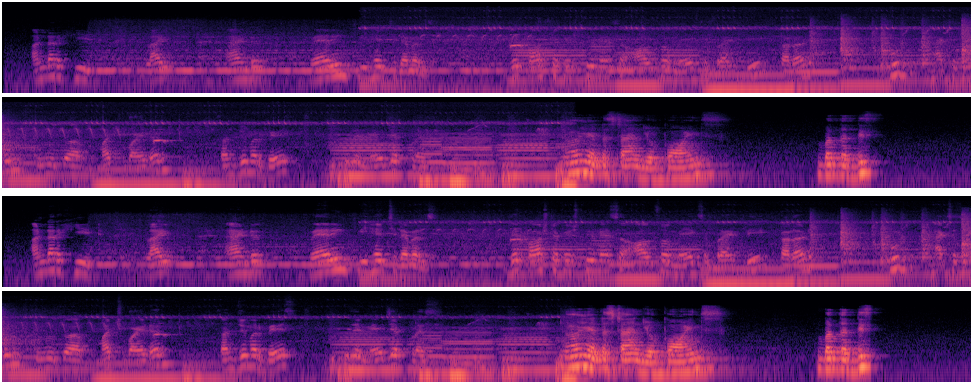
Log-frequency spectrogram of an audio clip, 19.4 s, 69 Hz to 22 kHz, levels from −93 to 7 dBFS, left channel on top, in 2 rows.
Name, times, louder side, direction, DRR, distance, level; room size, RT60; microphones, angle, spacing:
voice 1, 0.3-0.9 1.4-1.7 2.2-2.6 3.1-4.3 5.0-8.1 8.9-11.5 11.9-12.6 13.1-14.0, right 4 dB, 85° right, 1.0 m, -39 dB
Bowed string instrument, 0.8-7.4, left 3 dB, 80° left, 2.2 m, -47 dB
sound 1, 0.8-10.3, right 1 dB, 5° right, 1.2 m, -50 dB
sound 2, 3.6-15.4, left 1 dB, 15° left, 0.8 m, -39 dB
voice 2, 15.3-16.9 17.8-18.4, right 4 dB, 65° right, 0.5 m, -28 dB
13.0 x 9.9 x 4.9 m
head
